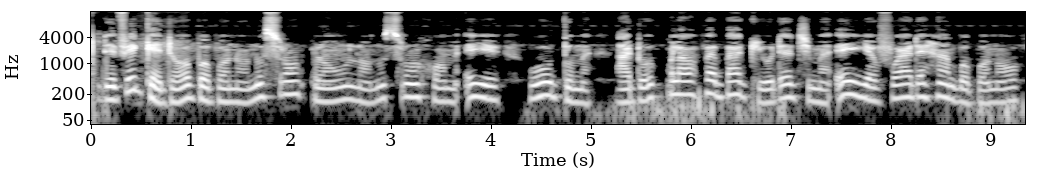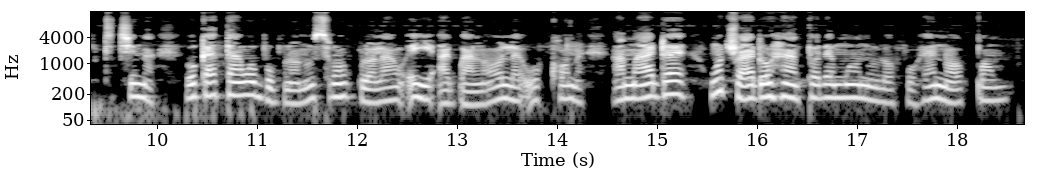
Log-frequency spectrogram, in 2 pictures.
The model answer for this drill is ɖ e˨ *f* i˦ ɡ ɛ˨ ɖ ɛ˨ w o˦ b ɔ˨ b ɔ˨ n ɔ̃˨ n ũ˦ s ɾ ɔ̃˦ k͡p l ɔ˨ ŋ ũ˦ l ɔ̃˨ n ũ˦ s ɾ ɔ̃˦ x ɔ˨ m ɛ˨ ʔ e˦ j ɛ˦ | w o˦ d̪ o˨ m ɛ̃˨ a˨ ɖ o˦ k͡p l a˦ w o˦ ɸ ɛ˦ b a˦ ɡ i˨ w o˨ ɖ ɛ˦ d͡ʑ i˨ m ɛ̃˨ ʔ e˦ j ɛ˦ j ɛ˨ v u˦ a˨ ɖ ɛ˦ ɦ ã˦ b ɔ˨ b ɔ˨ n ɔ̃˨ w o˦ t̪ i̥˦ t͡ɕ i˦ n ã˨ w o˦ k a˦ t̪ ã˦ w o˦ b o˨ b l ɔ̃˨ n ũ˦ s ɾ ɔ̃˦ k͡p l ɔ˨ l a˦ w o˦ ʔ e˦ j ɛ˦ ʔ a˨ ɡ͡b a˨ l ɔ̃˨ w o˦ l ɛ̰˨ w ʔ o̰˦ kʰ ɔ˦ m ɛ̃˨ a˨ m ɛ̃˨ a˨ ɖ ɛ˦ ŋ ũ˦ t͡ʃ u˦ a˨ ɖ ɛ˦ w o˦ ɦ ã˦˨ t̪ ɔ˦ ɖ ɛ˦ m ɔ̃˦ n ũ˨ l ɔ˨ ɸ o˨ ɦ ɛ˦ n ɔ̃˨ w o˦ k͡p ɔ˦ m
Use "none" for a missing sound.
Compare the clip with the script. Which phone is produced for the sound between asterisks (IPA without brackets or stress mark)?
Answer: v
